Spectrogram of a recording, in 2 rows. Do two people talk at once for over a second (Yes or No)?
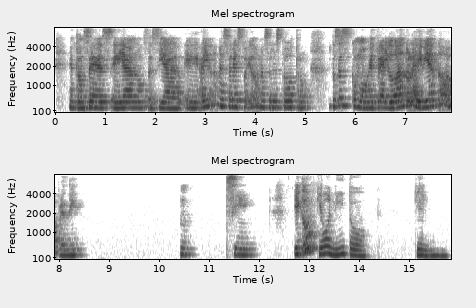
No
